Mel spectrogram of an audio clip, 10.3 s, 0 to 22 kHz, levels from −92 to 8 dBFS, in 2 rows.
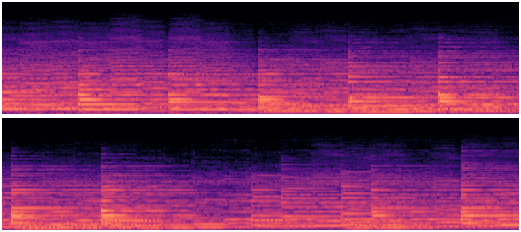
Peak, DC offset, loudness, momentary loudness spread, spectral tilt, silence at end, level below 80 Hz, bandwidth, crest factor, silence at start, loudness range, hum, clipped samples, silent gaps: -4 dBFS; under 0.1%; -21 LUFS; 7 LU; -8.5 dB/octave; 0 s; -42 dBFS; 8 kHz; 16 dB; 0 s; 3 LU; none; under 0.1%; none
